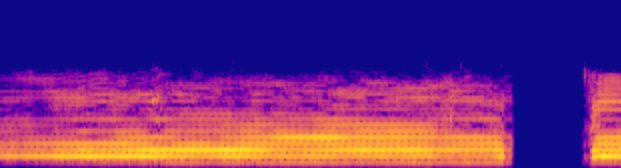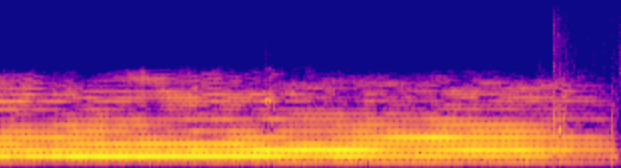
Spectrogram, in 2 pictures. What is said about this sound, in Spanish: El barco surcaba plácidamente las aguas cristalinas de la bahía. La sirena de embarcación anunciaba su llegada al puerto.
